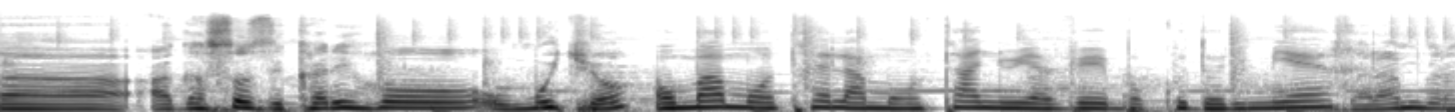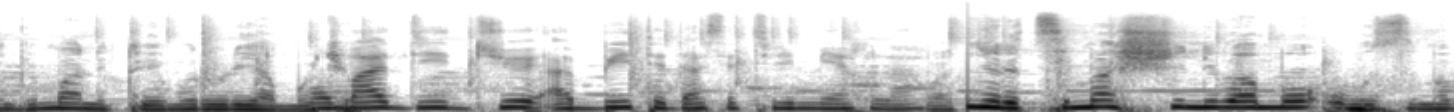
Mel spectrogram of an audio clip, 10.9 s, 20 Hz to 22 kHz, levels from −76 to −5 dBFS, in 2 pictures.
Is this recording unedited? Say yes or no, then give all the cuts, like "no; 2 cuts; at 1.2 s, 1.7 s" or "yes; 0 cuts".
no; 1 cut; at 9.1 s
